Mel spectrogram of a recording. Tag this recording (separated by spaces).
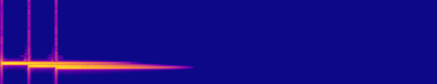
collect energy game item life object pick-up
